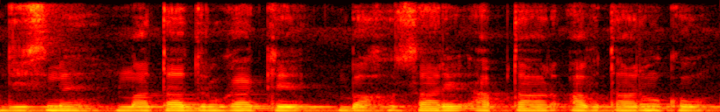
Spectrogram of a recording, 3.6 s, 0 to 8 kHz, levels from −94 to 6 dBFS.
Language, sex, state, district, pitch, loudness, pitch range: Hindi, male, Bihar, Kishanganj, 135 Hz, -30 LUFS, 130-140 Hz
